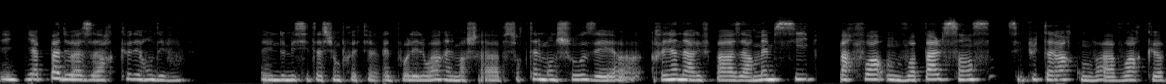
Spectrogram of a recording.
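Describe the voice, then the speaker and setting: A woman's somewhat breathy voice at a medium pitch and moderate pace, with monotone, flat intonation. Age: 40s. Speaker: domestic violence survivor and advocate. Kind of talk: testimony.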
